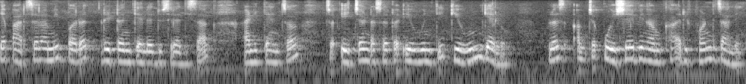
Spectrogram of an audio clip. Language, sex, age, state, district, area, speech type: Goan Konkani, female, 18-30, Goa, Canacona, rural, spontaneous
